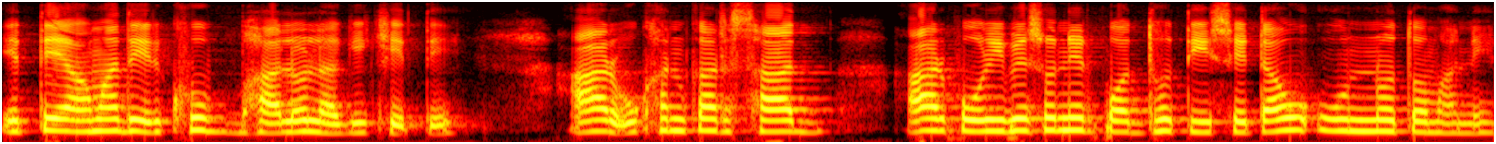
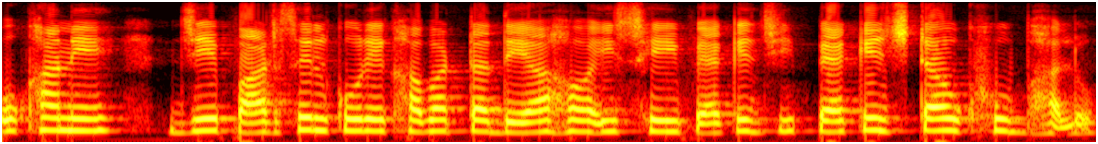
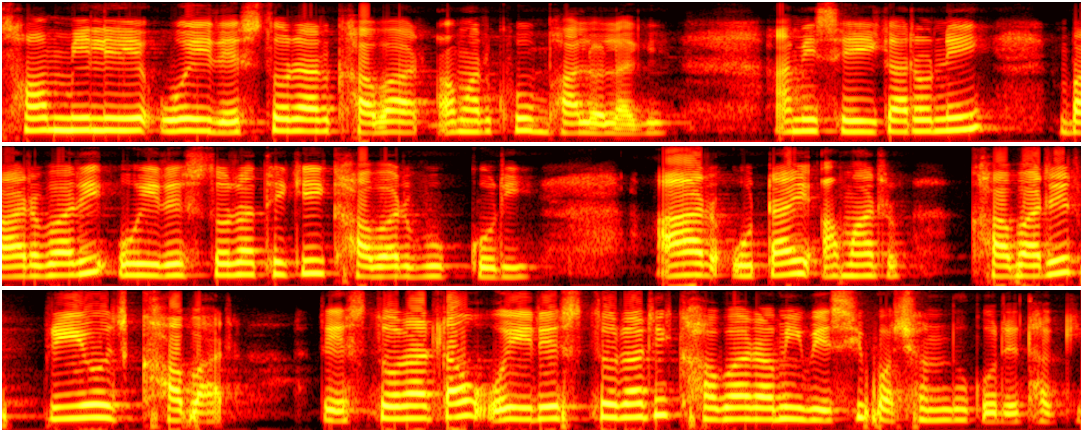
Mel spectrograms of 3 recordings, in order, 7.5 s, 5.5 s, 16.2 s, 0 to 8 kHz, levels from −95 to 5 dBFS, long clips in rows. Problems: background conversations at intervals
